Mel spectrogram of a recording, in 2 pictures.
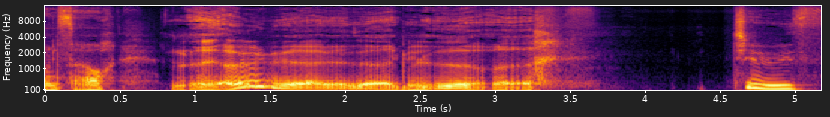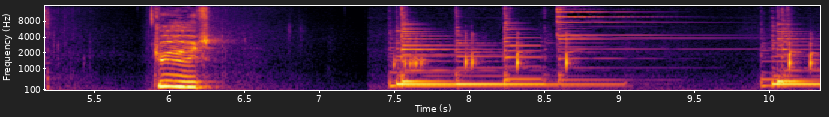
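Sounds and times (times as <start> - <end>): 
speech: 0.0 - 3.6, 4.6 - 5.3, 5.9 - 6.4, 7.4 - 7.6
man grunting and croaking imitating an alligator person: 0.8 - 3.6.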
